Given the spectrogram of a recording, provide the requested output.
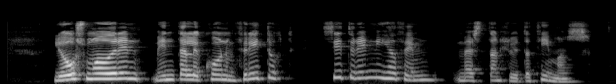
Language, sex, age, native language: Icelandic, female, 50-59, Icelandic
